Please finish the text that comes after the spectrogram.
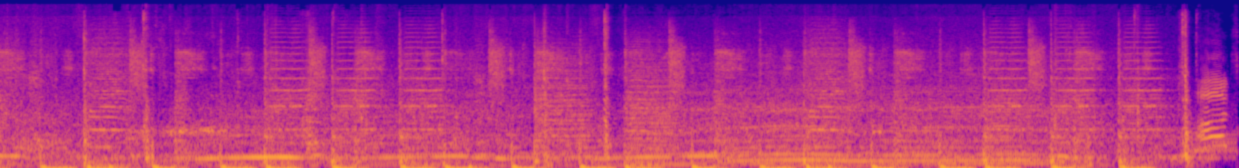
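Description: An MG Midget with an open differential skids with its tyres squealing loudly and continuously over a rough, regularly thumping engine note, up close and with no talk.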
